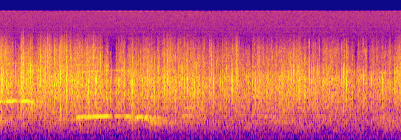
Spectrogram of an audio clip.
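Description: Audience applauding steadily as the dancers take their bow.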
